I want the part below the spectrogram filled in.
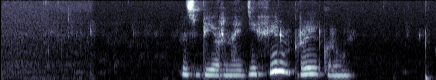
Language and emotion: Russian, neutral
